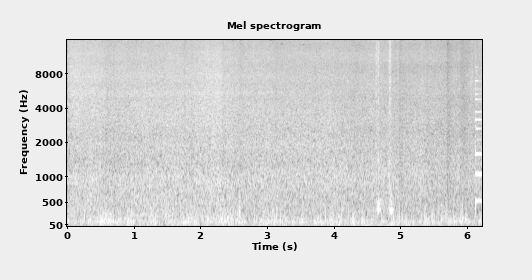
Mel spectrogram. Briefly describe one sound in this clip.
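Small waves wash up onto a sandy shore and fizz as they draw back.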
